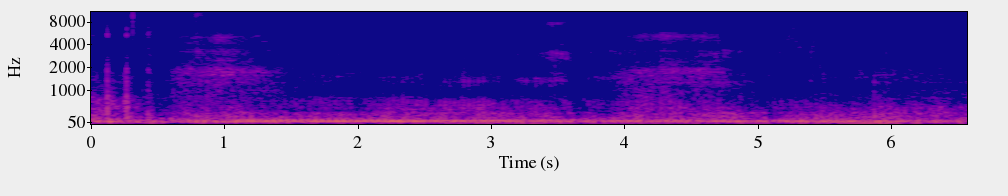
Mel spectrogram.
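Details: Loud purring from a kitten being massaged: a deep, pulsing rumble that swells and eases. It is overlaid by occasional swishes of hands stroking fur.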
